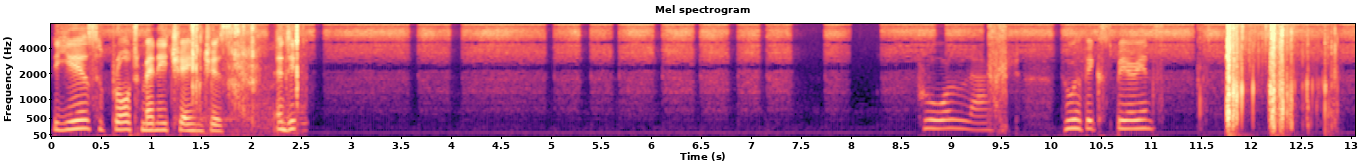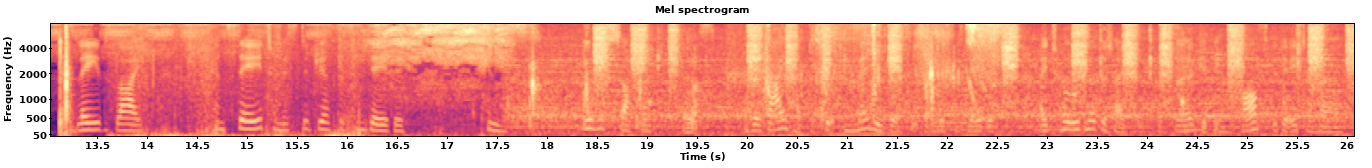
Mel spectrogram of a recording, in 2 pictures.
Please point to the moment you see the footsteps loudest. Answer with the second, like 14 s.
12 s.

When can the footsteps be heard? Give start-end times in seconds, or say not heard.
11.8-22.1.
